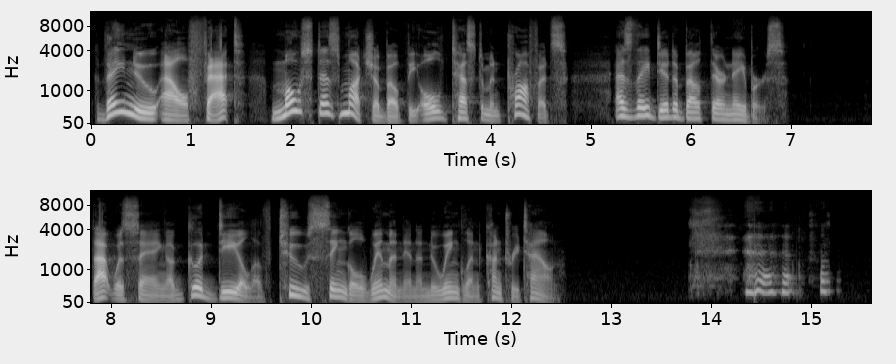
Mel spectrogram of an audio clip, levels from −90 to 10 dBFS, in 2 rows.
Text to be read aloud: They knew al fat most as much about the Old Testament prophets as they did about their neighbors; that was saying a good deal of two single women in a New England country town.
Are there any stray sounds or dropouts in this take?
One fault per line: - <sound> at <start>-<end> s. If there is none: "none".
- laugh at 13.8-15.3 s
